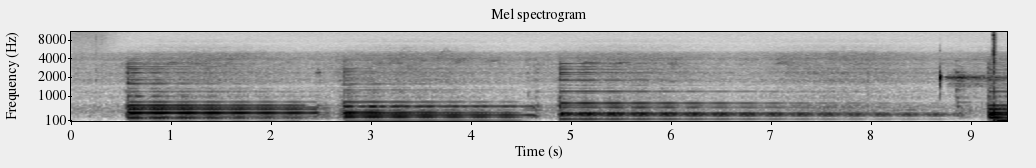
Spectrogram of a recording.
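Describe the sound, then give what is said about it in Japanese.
A short electronic jingle for an audio program, sustained, processed synth chords playing alone in three held blocks, each with a wobbling chorus-like shimmer, ending abruptly with a brief click. “ジングル流すタイミング失敗しましたね。”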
